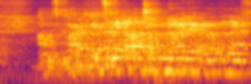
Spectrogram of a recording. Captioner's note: audience laughs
